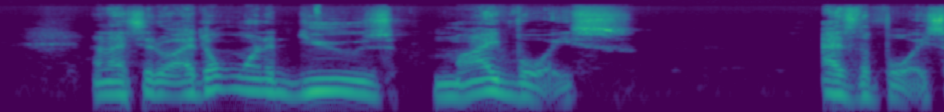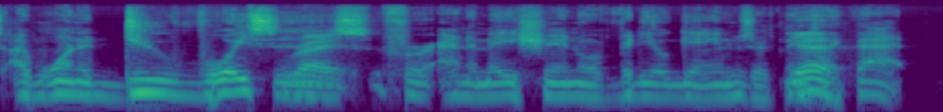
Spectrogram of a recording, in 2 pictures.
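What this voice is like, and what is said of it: Brooklyn accent. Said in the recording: “my Brooklyn accent ... my Brooklyn accent”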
